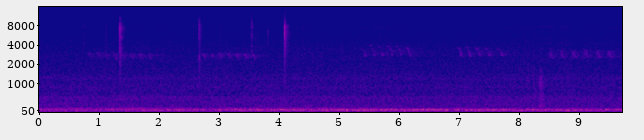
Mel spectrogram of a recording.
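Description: Short, high trilled chirps of a small bird, each a quick run of pulses, repeated every second or two over a low steady rumble. Four sharp clicks sound in the first half.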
